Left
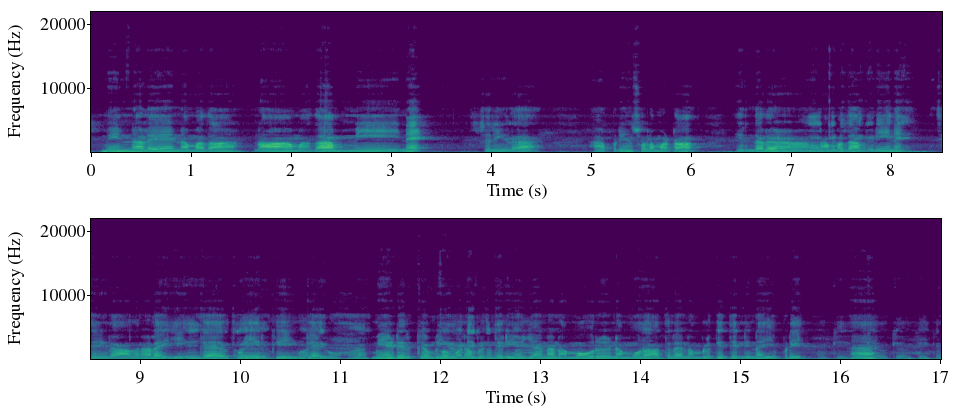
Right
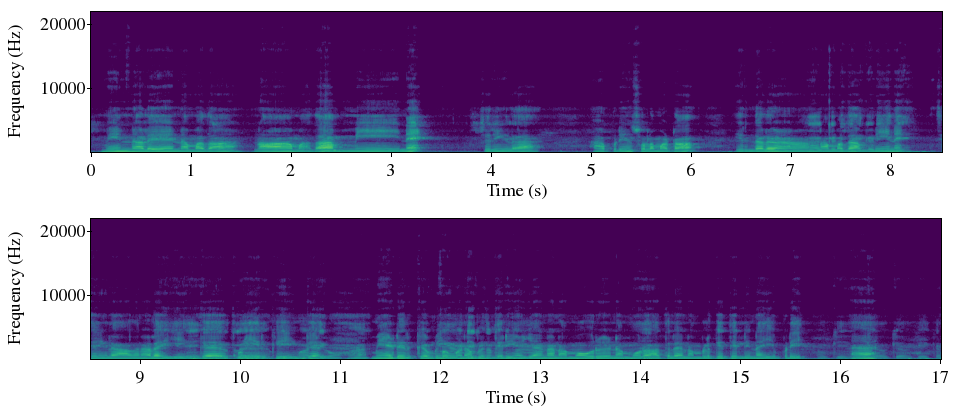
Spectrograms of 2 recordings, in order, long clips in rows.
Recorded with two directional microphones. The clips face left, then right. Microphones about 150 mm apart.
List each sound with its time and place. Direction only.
0.1 s speech: centre (ahead or behind)
12.1 s speech: 10° left (ahead or behind)
12.5 s speech: centre (ahead or behind)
